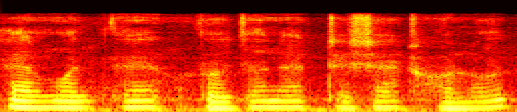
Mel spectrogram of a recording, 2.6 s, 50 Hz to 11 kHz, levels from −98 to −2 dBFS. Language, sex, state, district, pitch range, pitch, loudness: Bengali, male, Assam, Hailakandi, 130-145 Hz, 140 Hz, -18 LUFS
